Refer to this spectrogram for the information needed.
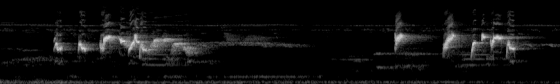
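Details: Red-whiskered bulbul song, a melodious style of non-repeating phrases played to teach young birds: two bursts of bubbly, warbled whistles, each a quick run of rising and falling notes, separated by a few seconds of quiet.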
